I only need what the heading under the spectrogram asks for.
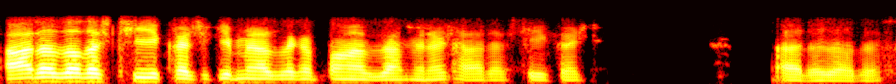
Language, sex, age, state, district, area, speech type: Kashmiri, male, 18-30, Jammu and Kashmir, Budgam, rural, conversation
